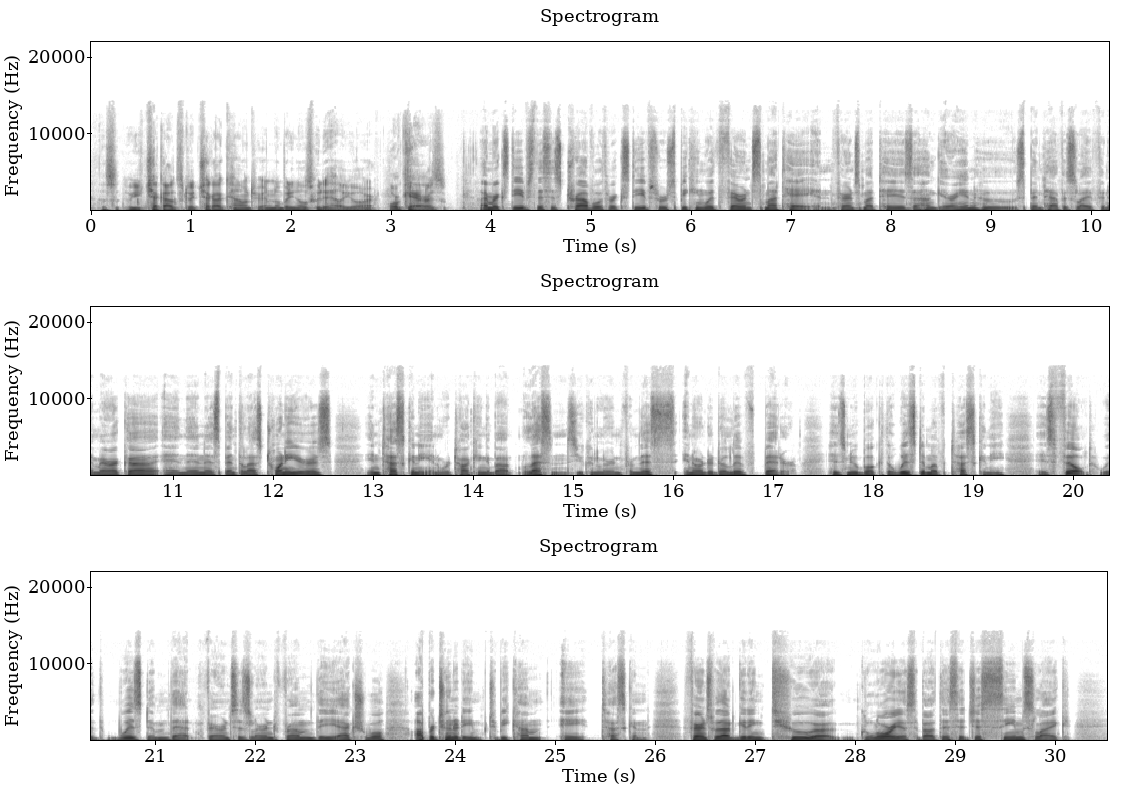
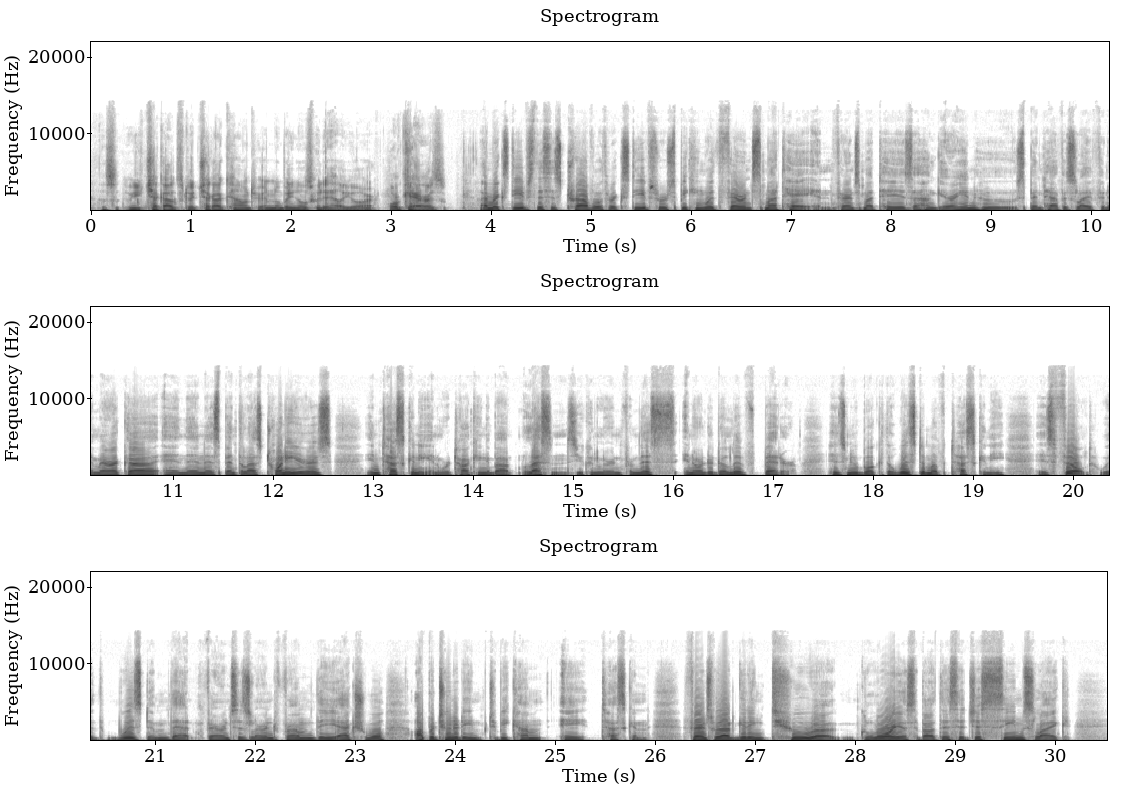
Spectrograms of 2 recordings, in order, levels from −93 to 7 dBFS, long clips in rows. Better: first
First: none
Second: distortion; slight; 10 dB below the speech

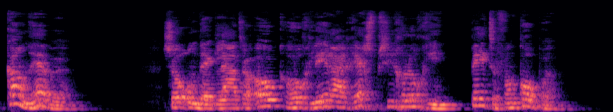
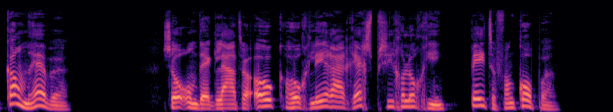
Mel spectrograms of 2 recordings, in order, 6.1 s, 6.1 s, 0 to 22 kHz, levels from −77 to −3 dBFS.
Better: second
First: off-mic speech; far // room echo; very slight; dies away in 0.3 s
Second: none

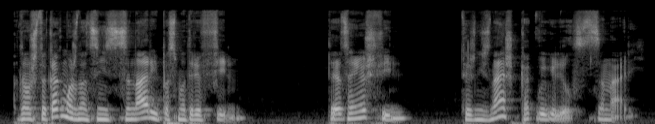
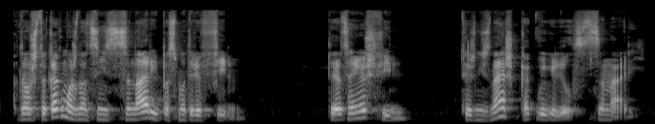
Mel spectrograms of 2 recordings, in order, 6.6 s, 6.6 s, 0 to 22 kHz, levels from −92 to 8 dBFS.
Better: first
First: none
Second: thin; very; fading below 450 Hz

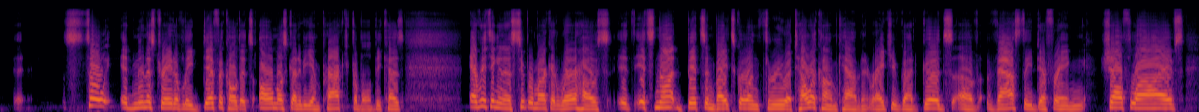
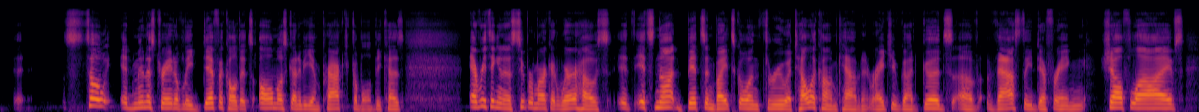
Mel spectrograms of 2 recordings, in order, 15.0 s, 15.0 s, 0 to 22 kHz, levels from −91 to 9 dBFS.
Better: second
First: distortion; slight; 10 dB below the speech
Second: none

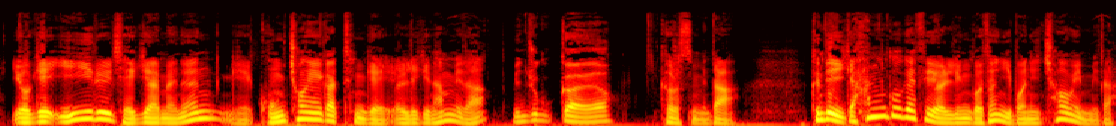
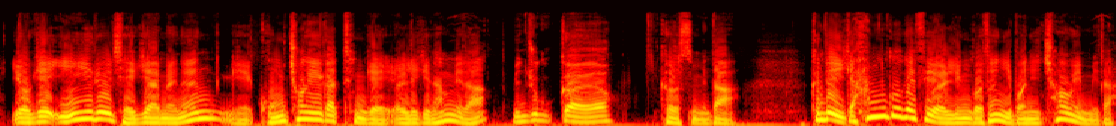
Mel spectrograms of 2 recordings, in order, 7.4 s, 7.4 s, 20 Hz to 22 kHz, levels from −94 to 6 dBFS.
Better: first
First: none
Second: distortion; slight; 10 dB below the speech

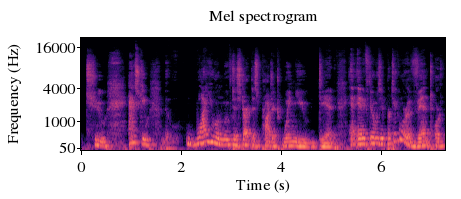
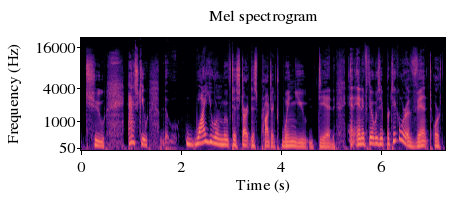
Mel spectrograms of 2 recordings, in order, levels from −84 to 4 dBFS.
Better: second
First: off-mic speech; far // room echo; very slight; dies away in 0.3 s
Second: none

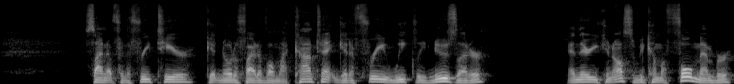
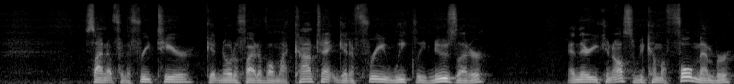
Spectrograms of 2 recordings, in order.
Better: first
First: none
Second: hiss; faint; throughout; 25 dB below the speech

